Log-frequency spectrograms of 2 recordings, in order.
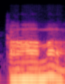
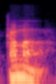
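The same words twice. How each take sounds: First: The first vowel is long. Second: The first vowel is short. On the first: The speaker calls it right. "you say kama long" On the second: The speaker calls it wrong. "you don't say kama"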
